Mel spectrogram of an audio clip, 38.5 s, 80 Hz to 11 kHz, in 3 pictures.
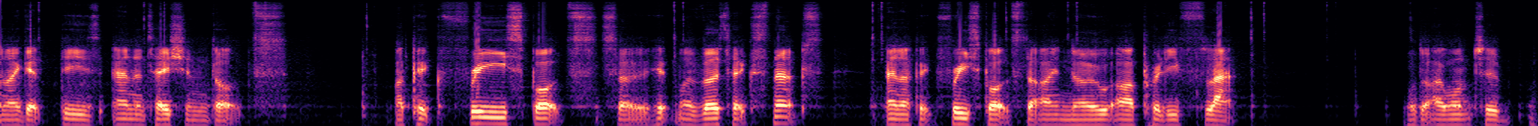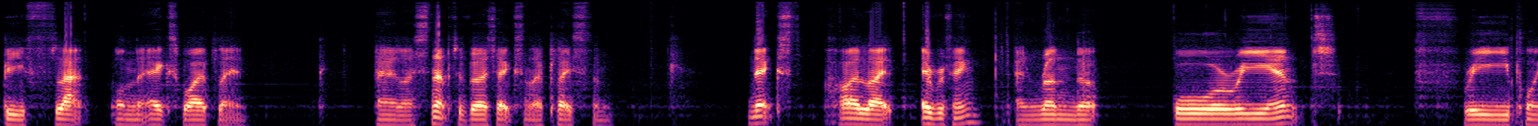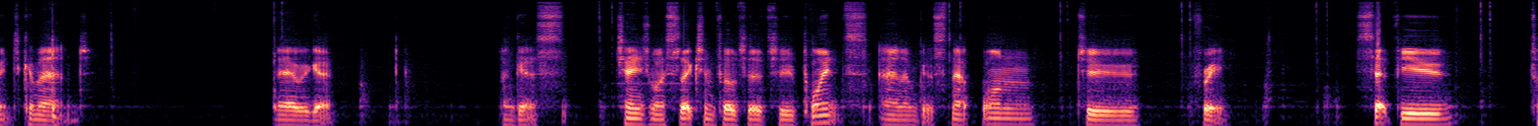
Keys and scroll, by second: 22.3-24.2 typing.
